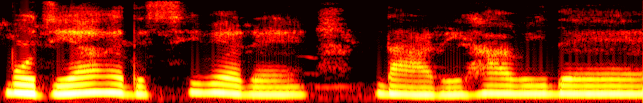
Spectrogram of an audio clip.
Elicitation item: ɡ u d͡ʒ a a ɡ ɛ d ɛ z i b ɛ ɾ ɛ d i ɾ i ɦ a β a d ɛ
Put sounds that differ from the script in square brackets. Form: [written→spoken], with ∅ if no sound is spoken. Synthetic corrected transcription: [ɡ→b] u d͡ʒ [a→i] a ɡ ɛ d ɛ [z→s] i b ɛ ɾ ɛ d [i→a] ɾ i ɦ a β [a→i] d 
